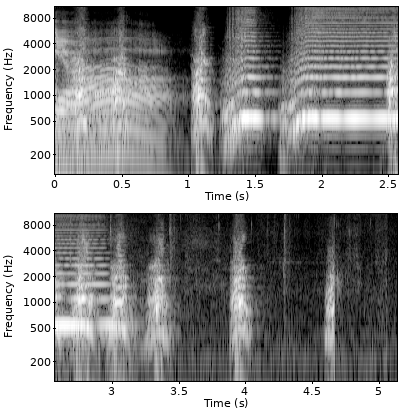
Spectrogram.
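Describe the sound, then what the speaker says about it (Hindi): A mobile phone plays a dog-bark ringtone: yipping barks and a whine in irregular bursts, close and clear, with no talking. "ये कुत्ता नहीं मेरे मोबाइल की रिंगटोन बज रही है।"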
